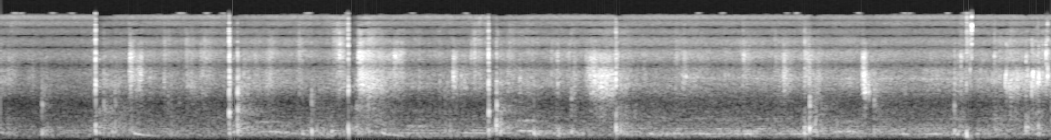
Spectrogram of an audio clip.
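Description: Tennis rally on a clay court: a string of sharp racket-on-ball hits, about one every second and a half, trading back and forth between the two players.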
